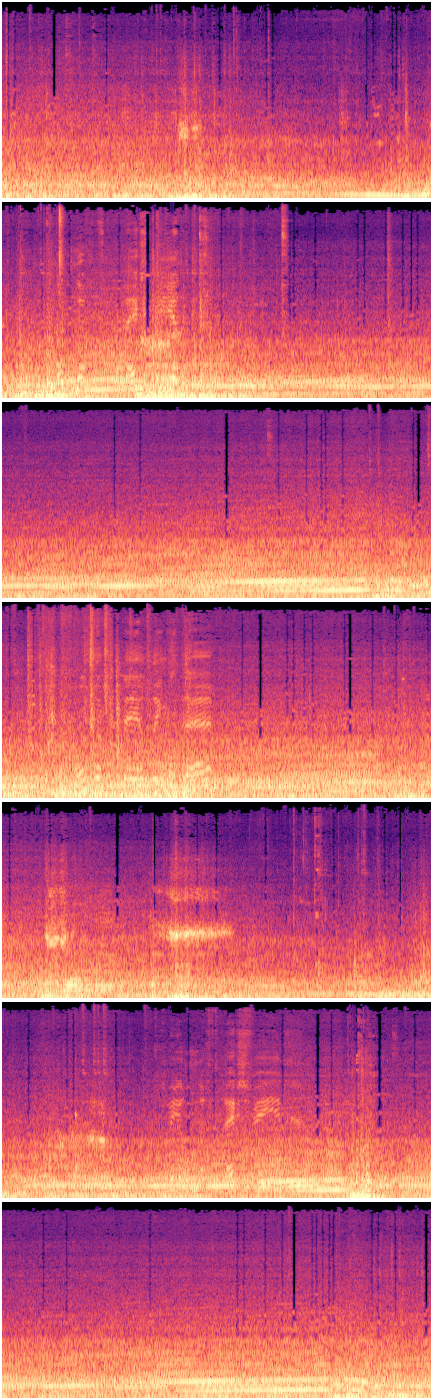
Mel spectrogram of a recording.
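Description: Rally car engine heard from inside the cockpit, driven hard. The revs climb and drop back several times as it goes up and down the gears, with a few sharp knocks along the way.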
